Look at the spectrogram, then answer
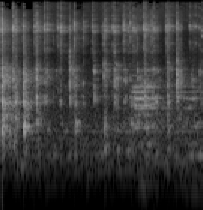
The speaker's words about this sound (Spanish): Este es el teclado mecánico.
